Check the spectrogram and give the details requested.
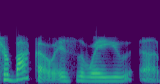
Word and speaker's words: Trabocco: And yes, the pronunciation is correct. Turbakco is the way you uh pronounce it.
